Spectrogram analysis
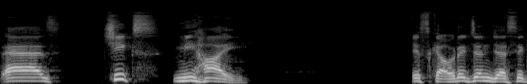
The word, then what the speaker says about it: Csikszentmihalyi: It is written thus and pronounced as Csikszentmihalyi.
